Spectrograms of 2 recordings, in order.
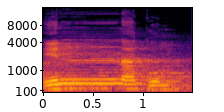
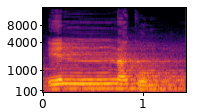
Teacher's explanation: perlu dipastikan di saat nun bertasydid, maka hidung ini selalu dalam keadaan gunnah, dan gunnahnya penahannya paling lama.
